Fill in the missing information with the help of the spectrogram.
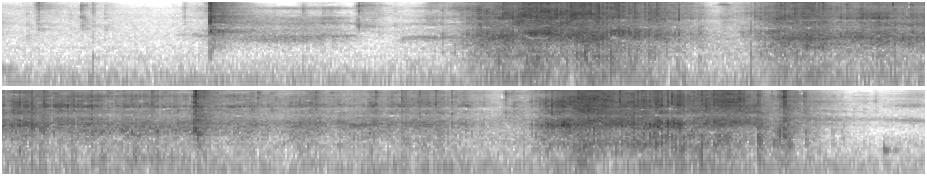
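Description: Toy slot car's small electric motor whirring as the car runs around the plastic track, louder twice as it passes close by. A single click about a second in.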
